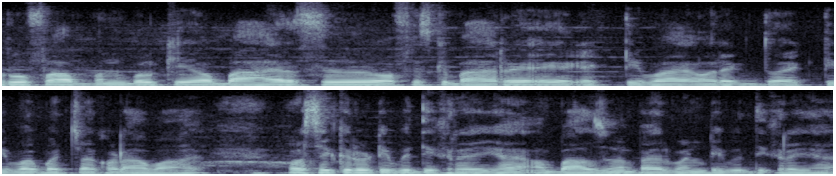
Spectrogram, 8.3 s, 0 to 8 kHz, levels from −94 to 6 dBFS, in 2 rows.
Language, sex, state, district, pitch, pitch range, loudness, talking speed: Hindi, male, Punjab, Kapurthala, 125 Hz, 120-130 Hz, -17 LUFS, 180 wpm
